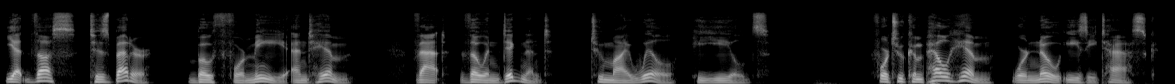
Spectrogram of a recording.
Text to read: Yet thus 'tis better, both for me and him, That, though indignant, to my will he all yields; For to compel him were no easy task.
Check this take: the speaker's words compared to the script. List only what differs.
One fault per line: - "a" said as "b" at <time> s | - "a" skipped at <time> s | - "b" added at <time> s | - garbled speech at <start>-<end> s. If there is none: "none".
- "all" skipped at 7.0 s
